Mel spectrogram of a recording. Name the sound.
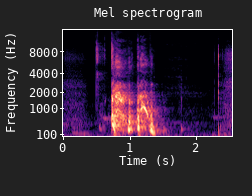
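cough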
